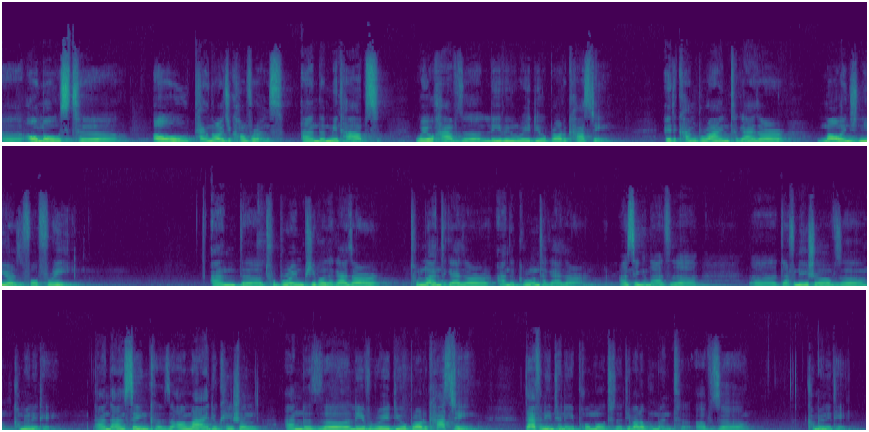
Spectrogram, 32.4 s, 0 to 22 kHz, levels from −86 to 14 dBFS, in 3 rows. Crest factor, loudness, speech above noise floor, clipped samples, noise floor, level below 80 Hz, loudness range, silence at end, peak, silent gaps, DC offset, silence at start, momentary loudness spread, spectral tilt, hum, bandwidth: 18 dB; -23 LUFS; 38 dB; under 0.1%; -60 dBFS; -78 dBFS; 6 LU; 0.25 s; -6 dBFS; none; under 0.1%; 0 s; 14 LU; -6.5 dB/octave; none; 14.5 kHz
